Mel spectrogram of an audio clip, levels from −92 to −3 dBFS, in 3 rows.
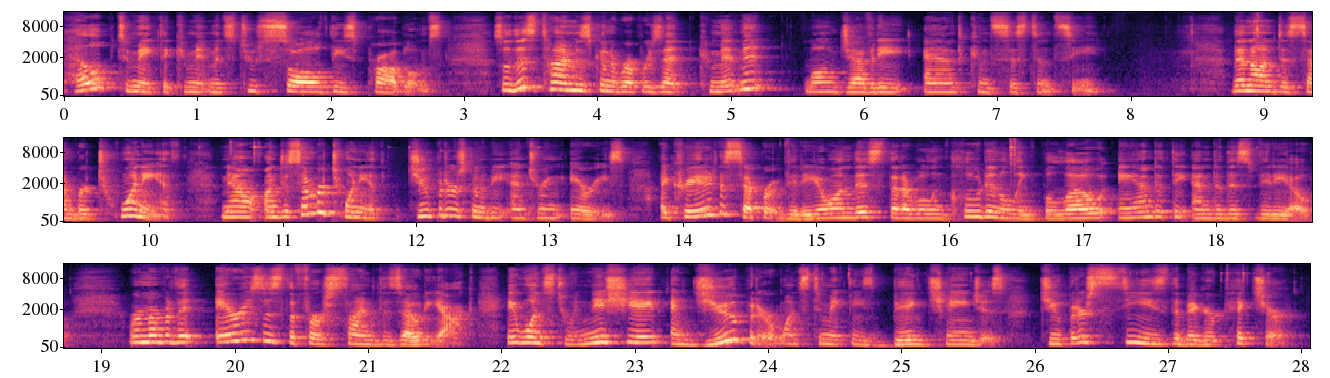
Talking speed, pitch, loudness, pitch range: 180 wpm, 210 Hz, -17 LUFS, 190-255 Hz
